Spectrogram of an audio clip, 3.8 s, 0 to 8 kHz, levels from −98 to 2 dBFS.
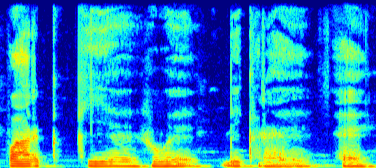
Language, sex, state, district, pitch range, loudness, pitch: Hindi, male, Gujarat, Gandhinagar, 100-105 Hz, -20 LUFS, 105 Hz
